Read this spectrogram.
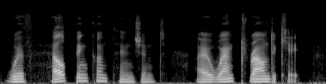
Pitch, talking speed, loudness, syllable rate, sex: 125 Hz, 145 wpm, -20 LUFS, 4.1 syllables/s, male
